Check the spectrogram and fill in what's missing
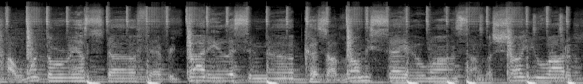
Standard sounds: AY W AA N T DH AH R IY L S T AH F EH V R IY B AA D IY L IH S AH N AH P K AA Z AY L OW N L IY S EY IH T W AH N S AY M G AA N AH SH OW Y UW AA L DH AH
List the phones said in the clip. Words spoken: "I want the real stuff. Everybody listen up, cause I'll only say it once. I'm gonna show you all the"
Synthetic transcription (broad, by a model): AY W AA N DH AH R IY L S T AH F EH V R IY B AA D IY L IH S AH N AH P K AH Z AY L OW N L IY S EY IH T W AH N S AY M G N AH SH OW Y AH AA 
